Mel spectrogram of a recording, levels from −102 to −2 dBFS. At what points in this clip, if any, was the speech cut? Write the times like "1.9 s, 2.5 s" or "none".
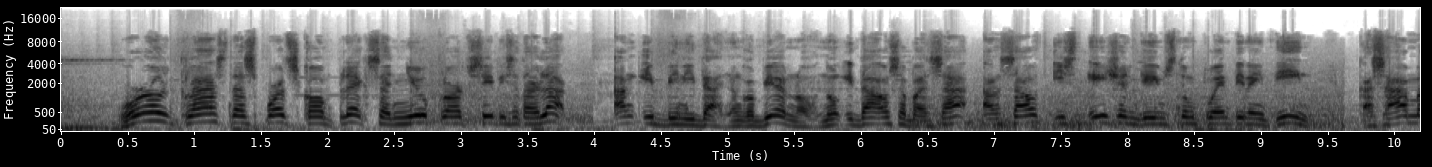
none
